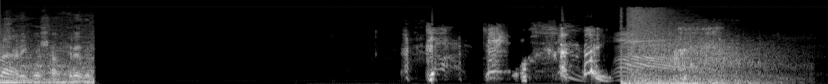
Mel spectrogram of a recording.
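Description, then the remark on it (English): A single sharp, hard smack like an open hand striking a face, followed by startled voices and then a loud burst of noisy crowd reaction. “Did you hear the slap?”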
